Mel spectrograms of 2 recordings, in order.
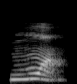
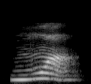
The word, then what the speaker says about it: moins: Y esa palabra es moins. Moins. La O-I-N se pronuncia ouin. Ouin. Moins. ¿Ok? Y la S no se pronuncia.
